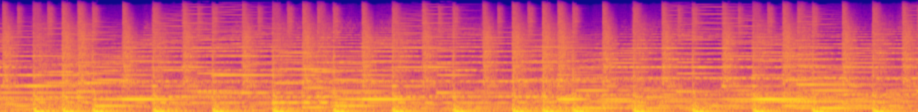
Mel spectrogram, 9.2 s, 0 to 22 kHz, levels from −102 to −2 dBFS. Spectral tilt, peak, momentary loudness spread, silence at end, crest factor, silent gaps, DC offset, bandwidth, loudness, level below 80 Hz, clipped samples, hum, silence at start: -4.5 dB/octave; 0 dBFS; 3 LU; 0 s; 12 dB; none; under 0.1%; 20 kHz; -14 LUFS; -18 dBFS; under 0.1%; none; 0 s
